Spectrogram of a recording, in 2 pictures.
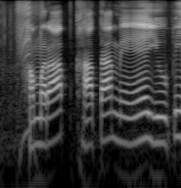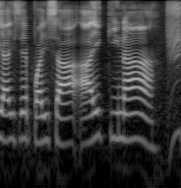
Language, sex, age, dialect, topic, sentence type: Bhojpuri, male, 18-24, Northern, banking, question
